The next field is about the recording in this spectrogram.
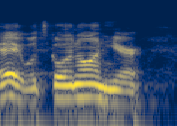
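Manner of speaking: ordinary talk, nothing marked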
